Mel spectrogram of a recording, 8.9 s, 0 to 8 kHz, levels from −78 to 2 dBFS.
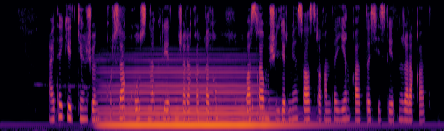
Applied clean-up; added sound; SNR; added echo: none; Bowed string instrument; -3 dB; none.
